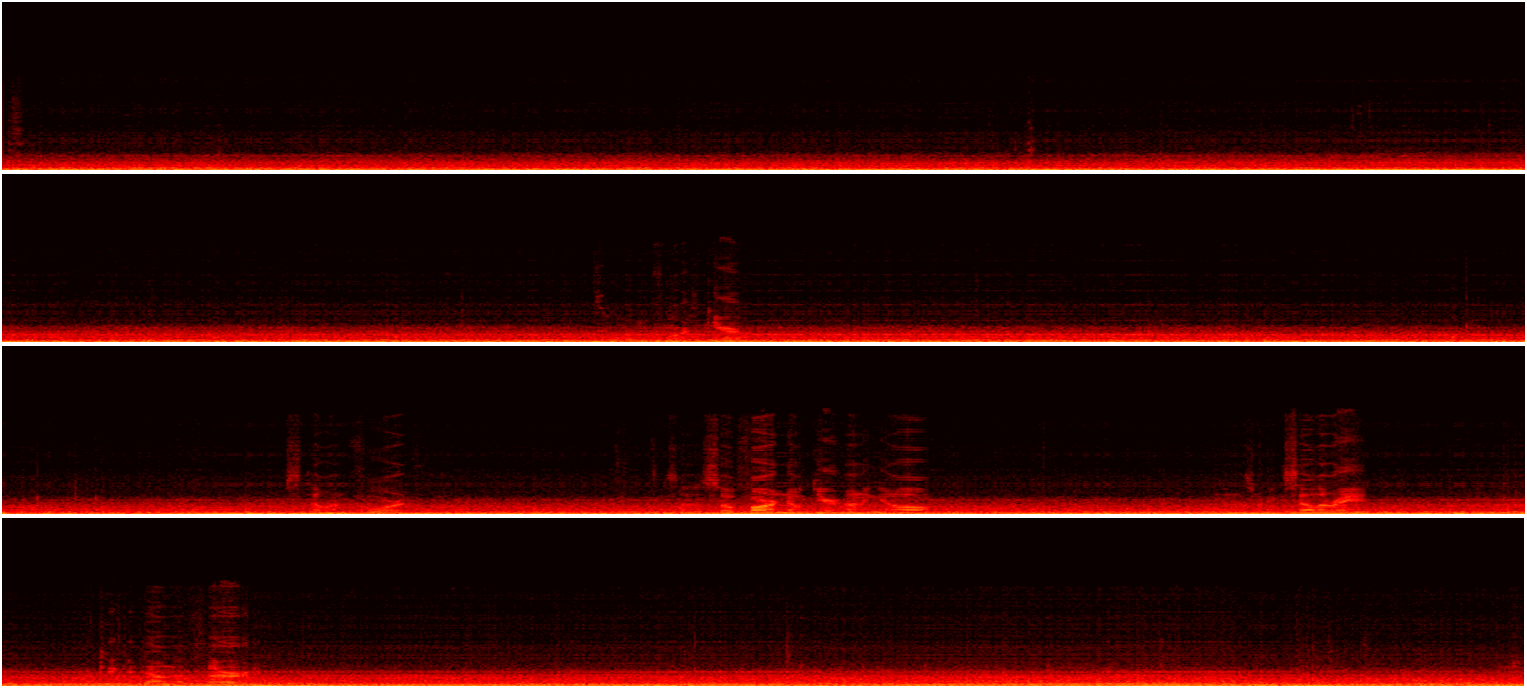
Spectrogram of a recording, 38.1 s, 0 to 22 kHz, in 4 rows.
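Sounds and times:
car engine drone: 0.0s - 38.0s
road noise inside car: 0.0s - 38.0s.

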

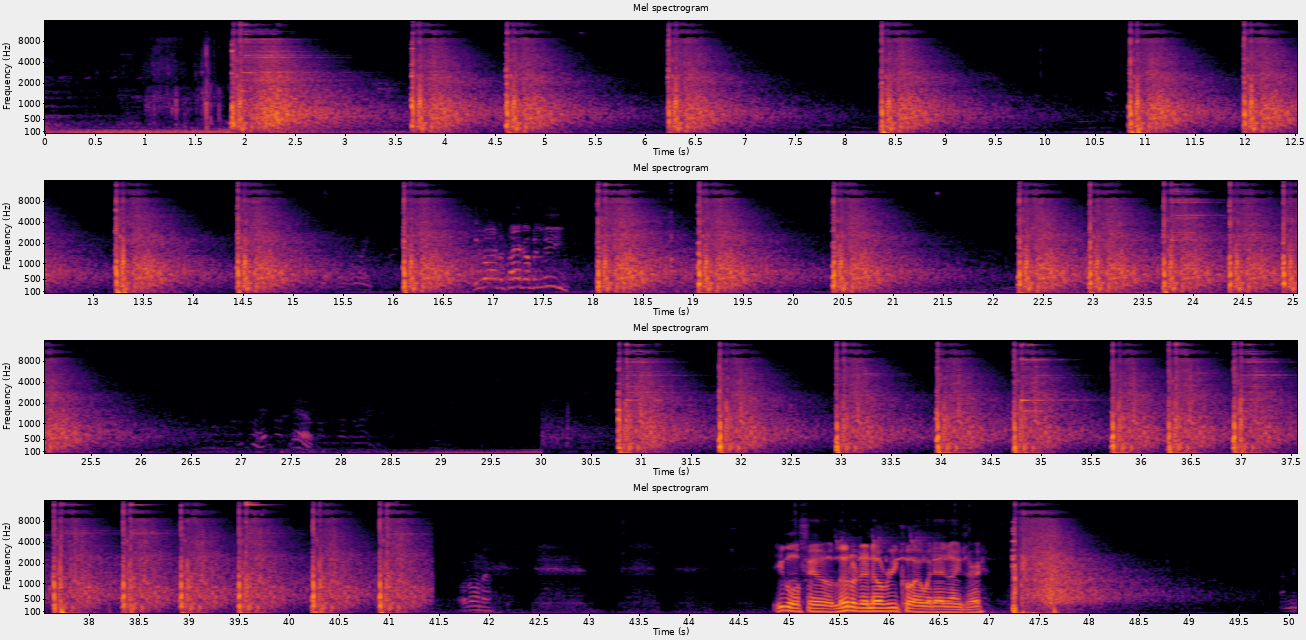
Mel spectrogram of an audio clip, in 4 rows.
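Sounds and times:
pistol shots with echo: 1.9s - 9.9s, 10.8s - 26.3s, 30.1s - 41.5s, 47.2s - 49.2s.

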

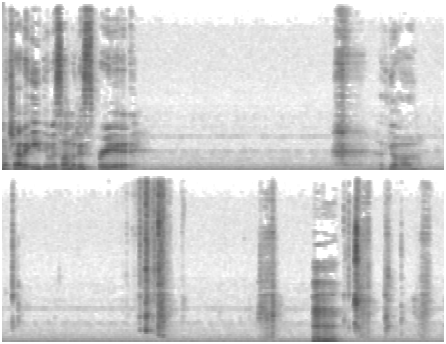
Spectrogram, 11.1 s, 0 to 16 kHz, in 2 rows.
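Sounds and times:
crunch of biting pepper: 7.2s - 7.8s, 8.6s - 11.0s
faint chewing: 8.6s - 11.0s.

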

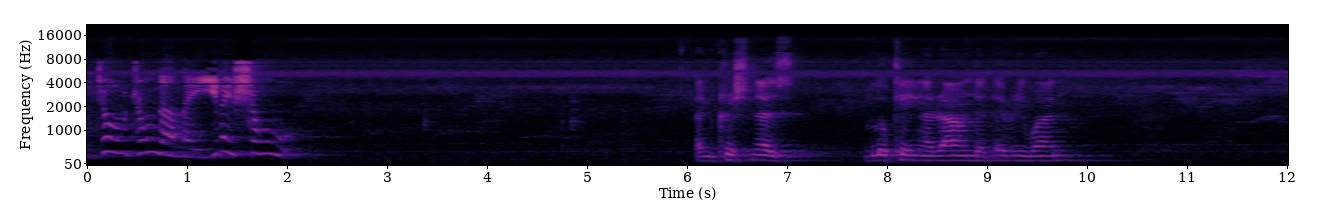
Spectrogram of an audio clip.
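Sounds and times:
faint high-pitched hum: 0.0s - 12.0s.

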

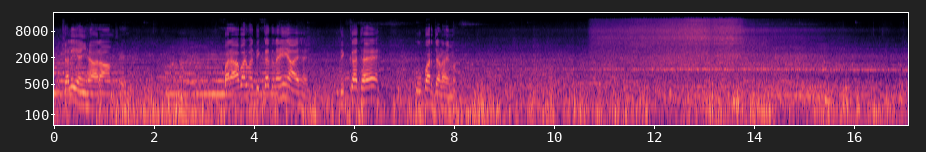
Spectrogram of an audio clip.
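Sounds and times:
electric train rumbling and whining: 0.0s - 17.0s
hissing burst: 10.7s - 14.3s.

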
